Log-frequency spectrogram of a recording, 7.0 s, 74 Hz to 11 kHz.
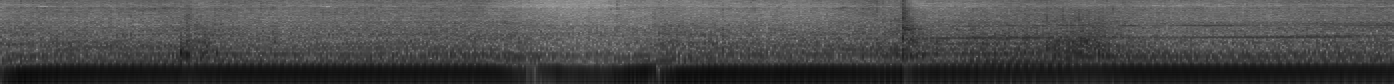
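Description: A compact Suzuki 4x4's four-cylinder engine held at high revs under load as it climbs a rock ledge, the revs dipping briefly twice near the middle. There is a sharp knock about four and a half seconds in.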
